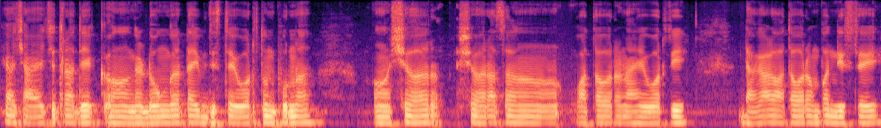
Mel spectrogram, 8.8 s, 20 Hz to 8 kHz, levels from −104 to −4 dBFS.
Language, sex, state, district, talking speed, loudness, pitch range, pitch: Marathi, male, Maharashtra, Aurangabad, 115 wpm, -15 LUFS, 100-110 Hz, 105 Hz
